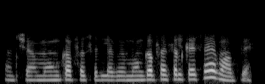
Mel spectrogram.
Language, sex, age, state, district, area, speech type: Hindi, female, 18-30, Bihar, Madhepura, rural, conversation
